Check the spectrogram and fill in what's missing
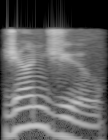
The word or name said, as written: Chonju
